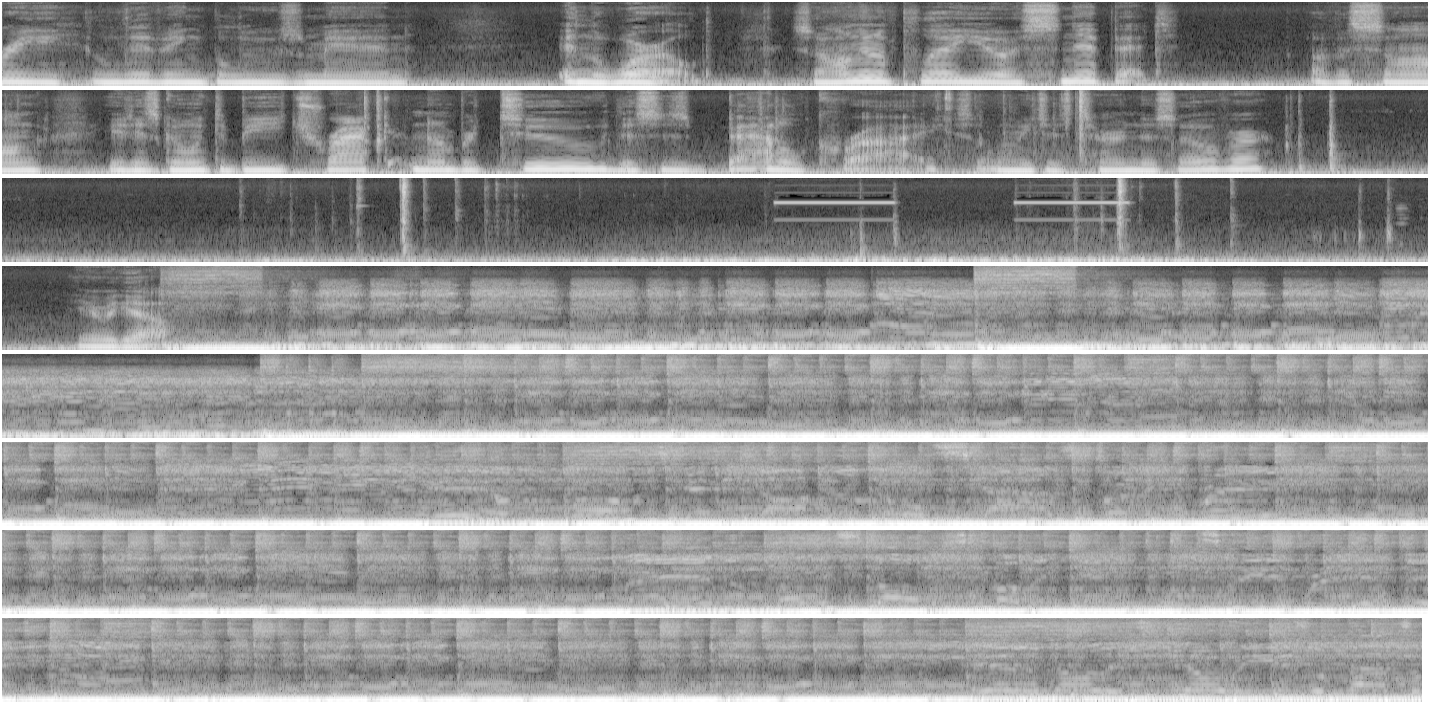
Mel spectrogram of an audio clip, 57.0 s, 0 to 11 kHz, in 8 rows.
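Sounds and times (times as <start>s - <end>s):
rock song through car stereo: 0.0s - 1.4s, 21.2s - 57.0s.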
